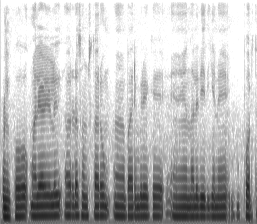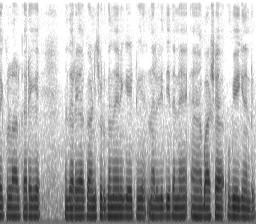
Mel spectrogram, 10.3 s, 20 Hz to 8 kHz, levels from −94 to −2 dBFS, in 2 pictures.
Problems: low volume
